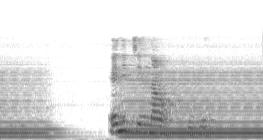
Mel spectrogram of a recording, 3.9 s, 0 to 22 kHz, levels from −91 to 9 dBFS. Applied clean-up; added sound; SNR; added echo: none; Bowed string instrument; -1 dB; reverberation time 0.7 s.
